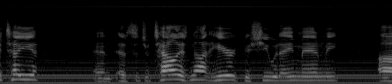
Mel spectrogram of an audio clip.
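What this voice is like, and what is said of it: Usual voice. Nothing is said of it.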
